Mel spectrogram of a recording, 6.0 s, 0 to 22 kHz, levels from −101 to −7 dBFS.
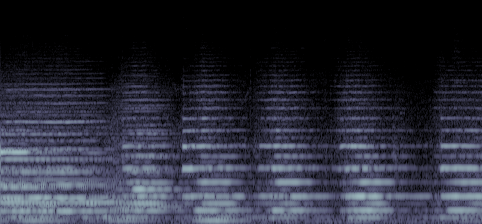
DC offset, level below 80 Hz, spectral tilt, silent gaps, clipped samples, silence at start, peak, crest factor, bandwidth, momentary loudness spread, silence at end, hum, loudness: under 0.1%; -58 dBFS; -7 dB/octave; none; under 0.1%; 0 s; -26 dBFS; 16 dB; 9.6 kHz; 13 LU; 0 s; none; -42 LUFS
